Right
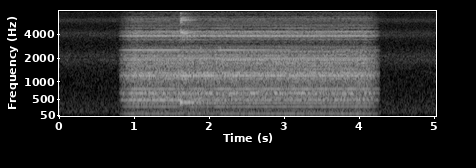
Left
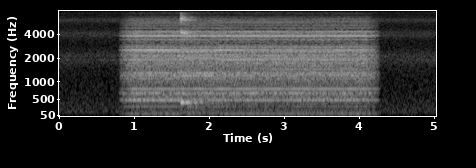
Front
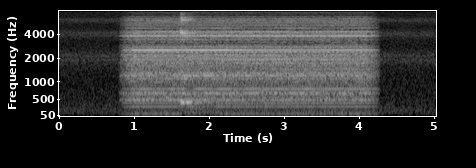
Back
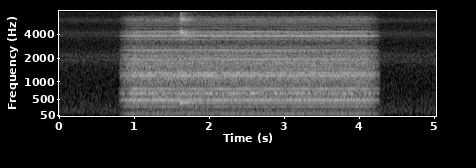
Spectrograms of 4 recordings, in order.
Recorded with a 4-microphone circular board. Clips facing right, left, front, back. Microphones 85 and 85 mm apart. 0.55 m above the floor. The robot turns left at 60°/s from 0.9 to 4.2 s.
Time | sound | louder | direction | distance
1.6 | a cowbell | even, even | 110° right | 6.5 m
